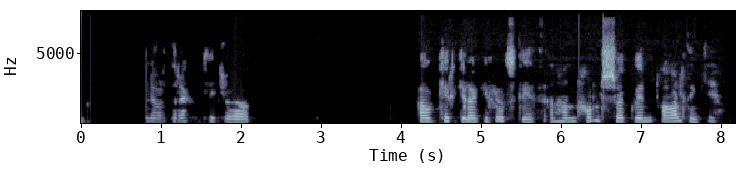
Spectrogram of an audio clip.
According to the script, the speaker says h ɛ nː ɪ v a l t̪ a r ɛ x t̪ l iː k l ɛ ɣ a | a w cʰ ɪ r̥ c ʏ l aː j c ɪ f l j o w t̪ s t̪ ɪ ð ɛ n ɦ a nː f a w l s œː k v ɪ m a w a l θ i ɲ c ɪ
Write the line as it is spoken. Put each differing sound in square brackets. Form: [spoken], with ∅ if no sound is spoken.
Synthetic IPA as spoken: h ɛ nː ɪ v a [ɾ] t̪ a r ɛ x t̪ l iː k l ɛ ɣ a | a w cʰ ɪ r̥ c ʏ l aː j c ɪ f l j o w t̪ s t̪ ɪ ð ɛ n ɦ a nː [h] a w l s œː k v ɪ [n] a w a l θ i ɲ c ɪ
